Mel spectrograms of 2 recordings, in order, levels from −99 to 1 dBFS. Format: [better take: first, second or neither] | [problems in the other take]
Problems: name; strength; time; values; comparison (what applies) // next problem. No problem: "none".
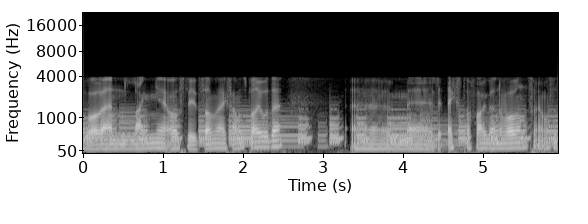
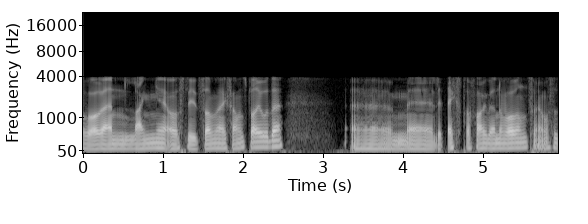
second | background sound (Piano); 6 dB below the speech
